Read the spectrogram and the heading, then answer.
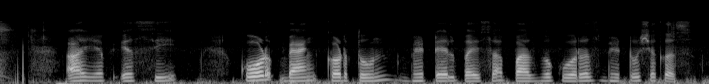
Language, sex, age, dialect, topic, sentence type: Marathi, male, 25-30, Northern Konkan, banking, statement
